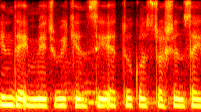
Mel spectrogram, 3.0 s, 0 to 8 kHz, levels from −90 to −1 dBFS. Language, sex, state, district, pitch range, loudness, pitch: English, female, Nagaland, Kohima, 180-185 Hz, -13 LUFS, 180 Hz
